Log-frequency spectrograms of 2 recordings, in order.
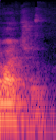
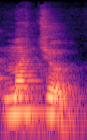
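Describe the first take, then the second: First: The stress is on the first syllable. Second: The stress is on the last syllable. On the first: This is how the word is said in Spanish. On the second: This is how the French say the word.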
